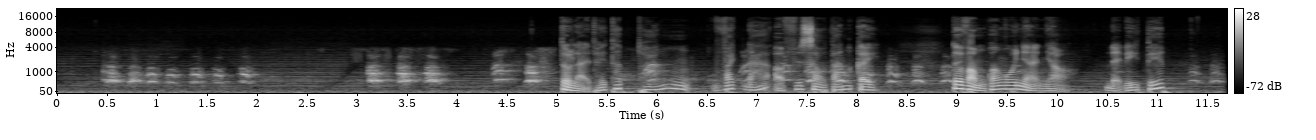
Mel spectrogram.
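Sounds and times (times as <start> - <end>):
dog barking loudly inside a house: 0.5 - 2.3, 3.1 - 9.8, 11.4 - 11.6
speech: 5.1 - 8.4, 9.0 - 11.2.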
